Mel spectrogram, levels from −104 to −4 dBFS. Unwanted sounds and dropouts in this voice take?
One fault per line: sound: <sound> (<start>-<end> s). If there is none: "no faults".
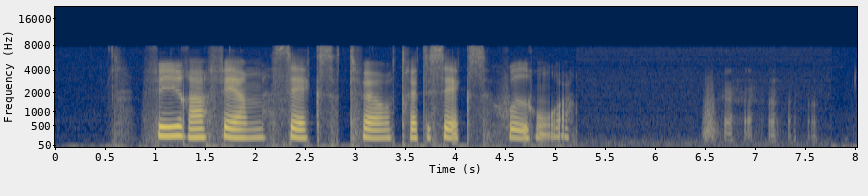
sound: laugh (6.4-7.6 s)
